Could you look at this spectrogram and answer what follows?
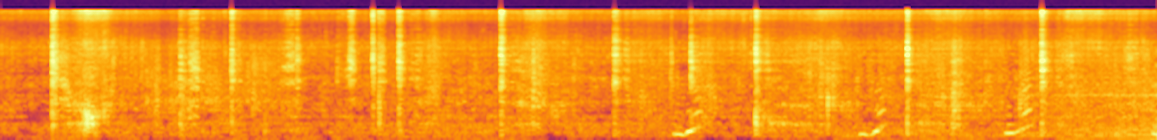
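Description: Sinantulan, a Filipino dish, fries in its own rendered oil while being stirred, a continuous crackling sizzle broken by repeated scraping and knocks of a spoon against the pan, close and fairly loud.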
